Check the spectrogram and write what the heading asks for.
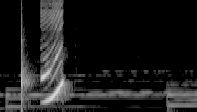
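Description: A cartoon-style pop sound effect: a sharp click followed by a quick upward-sweeping bloop, about half a second in. Soft, sustained background music chords continue underneath.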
